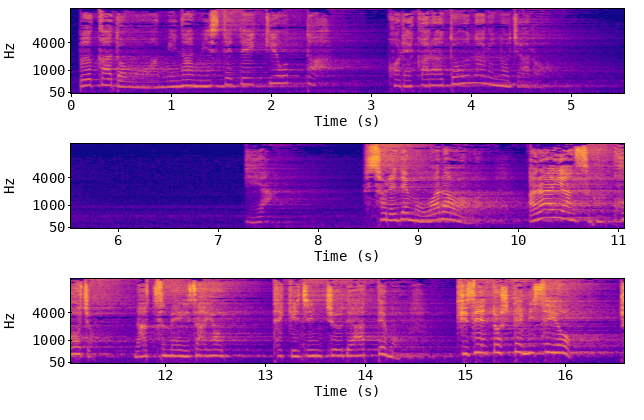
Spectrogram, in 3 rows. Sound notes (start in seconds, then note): 5.4 silence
